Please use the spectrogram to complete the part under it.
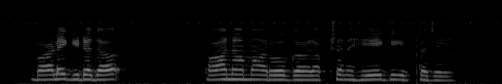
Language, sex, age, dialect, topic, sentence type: Kannada, female, 18-24, Coastal/Dakshin, agriculture, question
